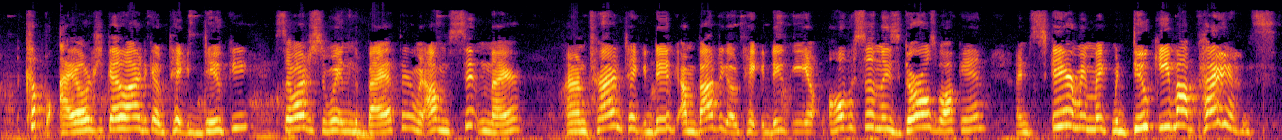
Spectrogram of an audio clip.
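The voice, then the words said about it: Thick country accent. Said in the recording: “she has this really thick country accent”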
